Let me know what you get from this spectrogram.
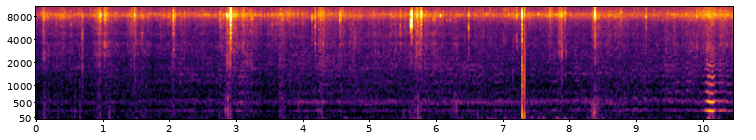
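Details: Honeybees (ligwan) at a wild beehive being harvested in the forest: a steady low drone holds throughout, with occasional sharp knocks and clicks from the handling.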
